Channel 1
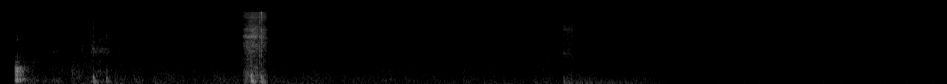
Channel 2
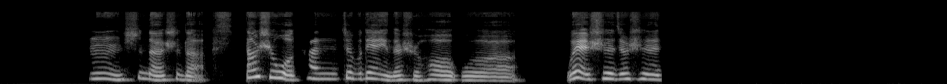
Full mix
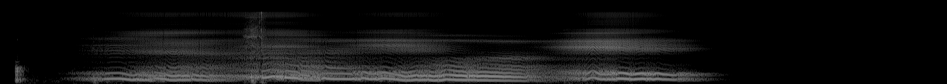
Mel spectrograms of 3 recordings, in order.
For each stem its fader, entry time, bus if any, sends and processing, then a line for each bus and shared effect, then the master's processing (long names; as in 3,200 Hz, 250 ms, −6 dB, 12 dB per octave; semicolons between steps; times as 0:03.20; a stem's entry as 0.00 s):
−7.0 dB, 0.00 s, no send, no processing
−5.5 dB, 0.15 s, no send, spectrum smeared in time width 542 ms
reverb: not used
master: no processing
